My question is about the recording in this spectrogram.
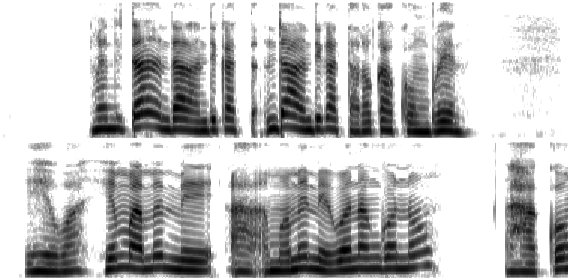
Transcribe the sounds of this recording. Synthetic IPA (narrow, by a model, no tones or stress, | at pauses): nanditaɛndaɾandkandaɾandikataɾɔkakɔmbwɛna | ɛwahɛmamɛmɛamwamɛmɛɣɔnaŋɡɔnɔ | aɦakɔ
